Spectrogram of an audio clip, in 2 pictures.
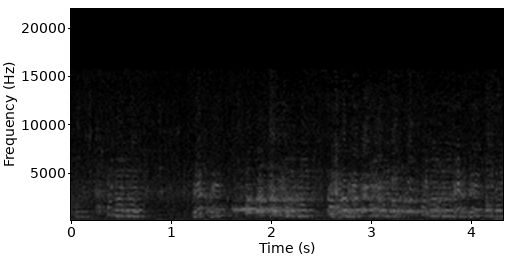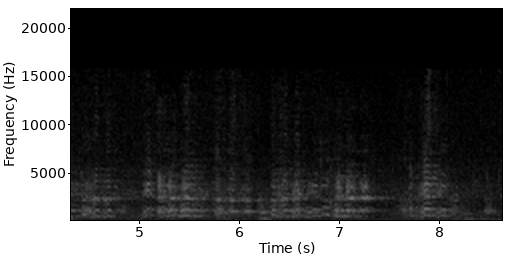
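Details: American flamingo: a loud, busy chorus of harsh, goose-like honks and gabbling notes rising and falling in intensity, with a faint low hum underneath.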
